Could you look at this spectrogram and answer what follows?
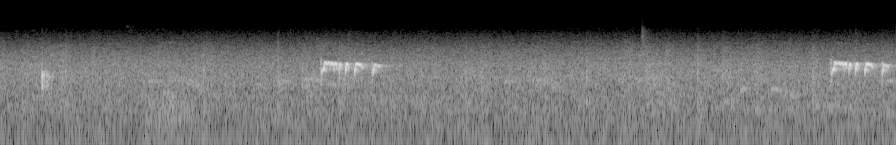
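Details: Perkutut zebra dove, Mataram Jogja ngepat song style: two short whistled coo phrases of rapid stuttered notes, about six seconds apart, over a long stretch of steady hiss, with one faint note early on.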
